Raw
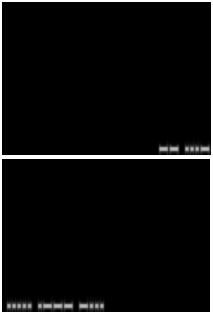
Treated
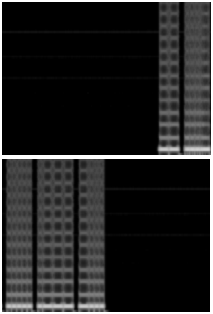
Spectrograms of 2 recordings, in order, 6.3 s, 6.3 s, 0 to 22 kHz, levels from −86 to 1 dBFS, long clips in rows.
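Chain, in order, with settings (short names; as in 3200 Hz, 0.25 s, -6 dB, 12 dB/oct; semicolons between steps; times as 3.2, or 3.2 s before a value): frequency quantiser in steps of 4 st; dynamic EQ 950 Hz, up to +4 dB, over -36 dBFS, Q 2.5; in parallel at -7 dB: Schmitt trigger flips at -29.5 dBFS; 2.7–3.12 on the sum: flutter echo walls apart 7 m, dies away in 0.41 s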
